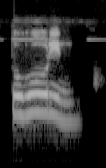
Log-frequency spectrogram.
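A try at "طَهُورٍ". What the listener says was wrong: Oke, di sini yang lebih tepat bacanya bukan tuhur ya, tapi tohur. Sama kayak sigot mubalaghah wazannya fa'ulun, sama kayak gofur, sobur dan seterusnya. Jadi goiru tohurin.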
